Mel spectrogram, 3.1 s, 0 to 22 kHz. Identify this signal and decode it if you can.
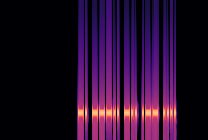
Morse code, heard as a keyed tone, about 46 wpm, 700 Hz. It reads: N8DWH
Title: USA Call Signs - 5 Characters - 2x Character Spacing - 45wpm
